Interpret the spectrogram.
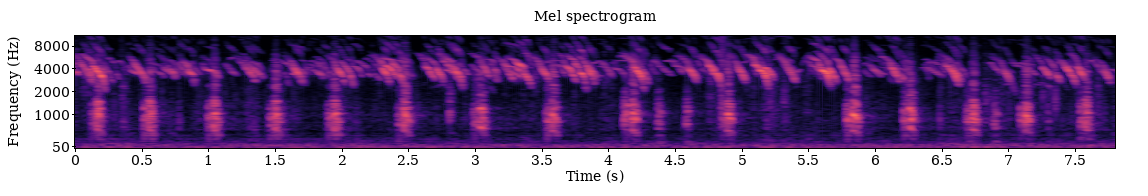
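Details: A noisy group of black chicks, only days old and still needing warmth, captured binaurally. They give loud shrill peeps, each dropping in pitch, in rapid overlapping bursts throughout.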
